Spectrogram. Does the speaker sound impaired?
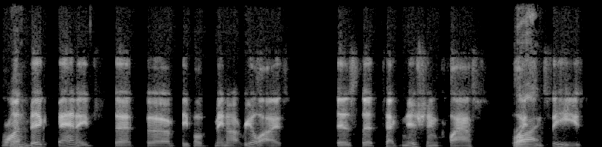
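No.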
